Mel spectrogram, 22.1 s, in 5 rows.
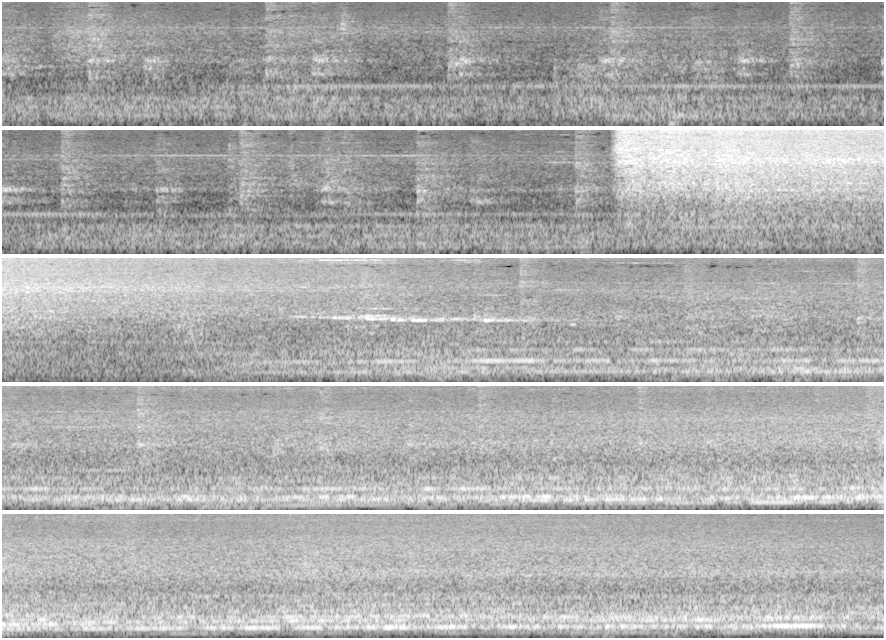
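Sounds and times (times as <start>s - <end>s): train low rumble: 0.0s - 22.0s
loud air hiss: 7.4s - 11.2s.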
